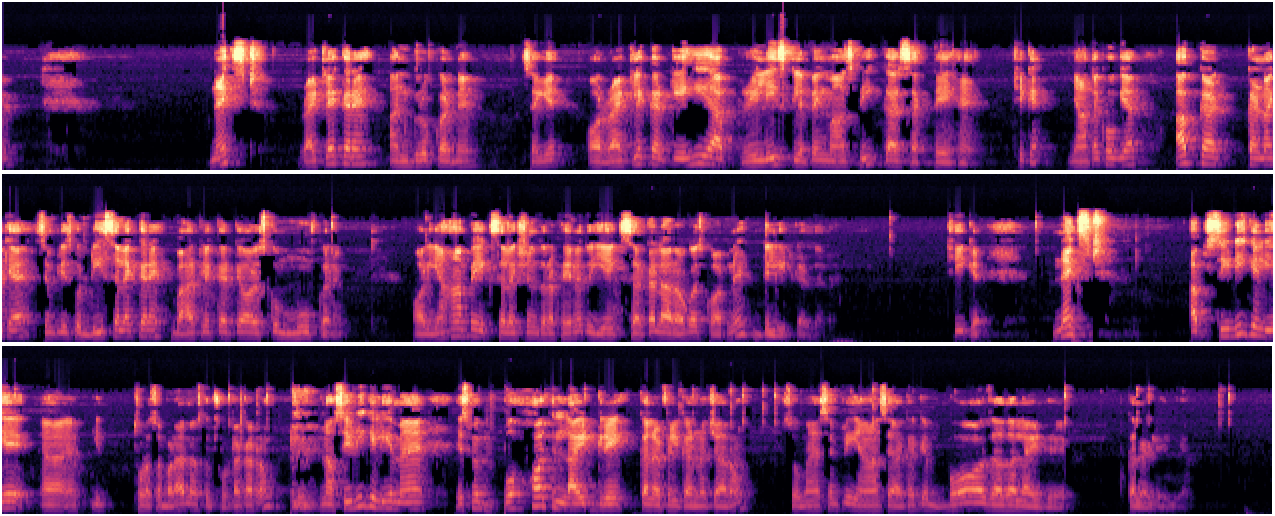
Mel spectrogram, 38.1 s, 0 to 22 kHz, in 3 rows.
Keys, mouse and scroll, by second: 2.5 right click, 4.1 click, 5.0 right click, 9.3 click, 13.5-20.1 drag, 20.3 Delete, 21.5-24.1 drag, 24.1-24.7 alt+scroll down 1, 25.1-26.7 drag, 28.5-29.8 alt+scroll up 1, 30.2 space, 30.4 click, 31.0 space, 31.1-36.7 drag.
